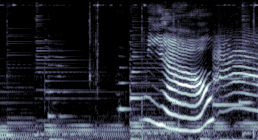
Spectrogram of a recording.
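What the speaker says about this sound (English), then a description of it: "Gilbert's a kitty cat, not a person" A pet cat named Gilbert meows in a long, rising-then-falling wail, close and clear, preceded by softer household sounds.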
